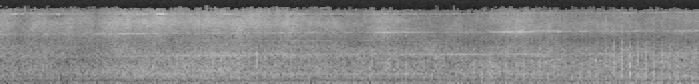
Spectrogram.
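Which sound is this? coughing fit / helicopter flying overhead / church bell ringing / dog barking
helicopter flying overhead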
